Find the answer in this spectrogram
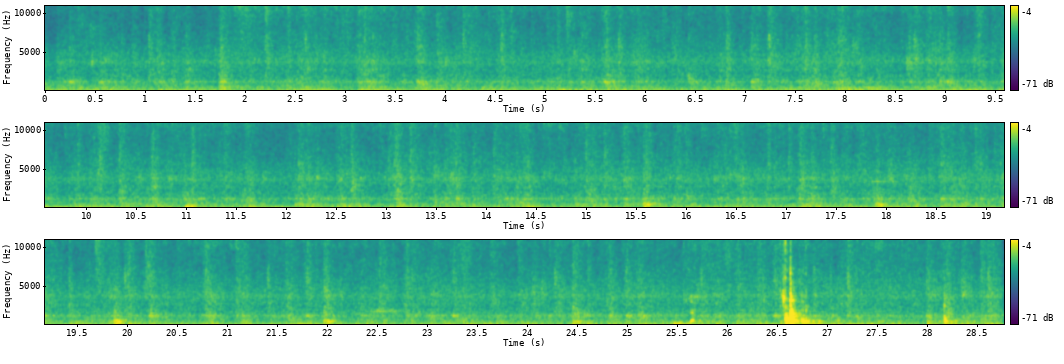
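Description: Steady hiss of rain falling, with a few faint clicks and one sharp knock near the end.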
